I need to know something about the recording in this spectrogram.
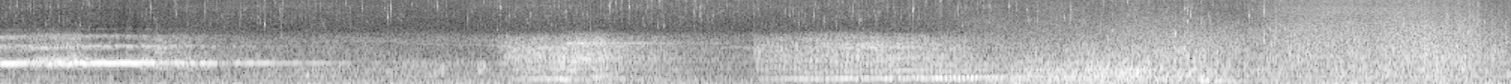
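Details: Male humpback whale mating song, part of a long-established culture, sung for hours across breeding grounds; steady mid-pitched moaning tones give way to lower drawn-out notes and rougher, noisy phrases.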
